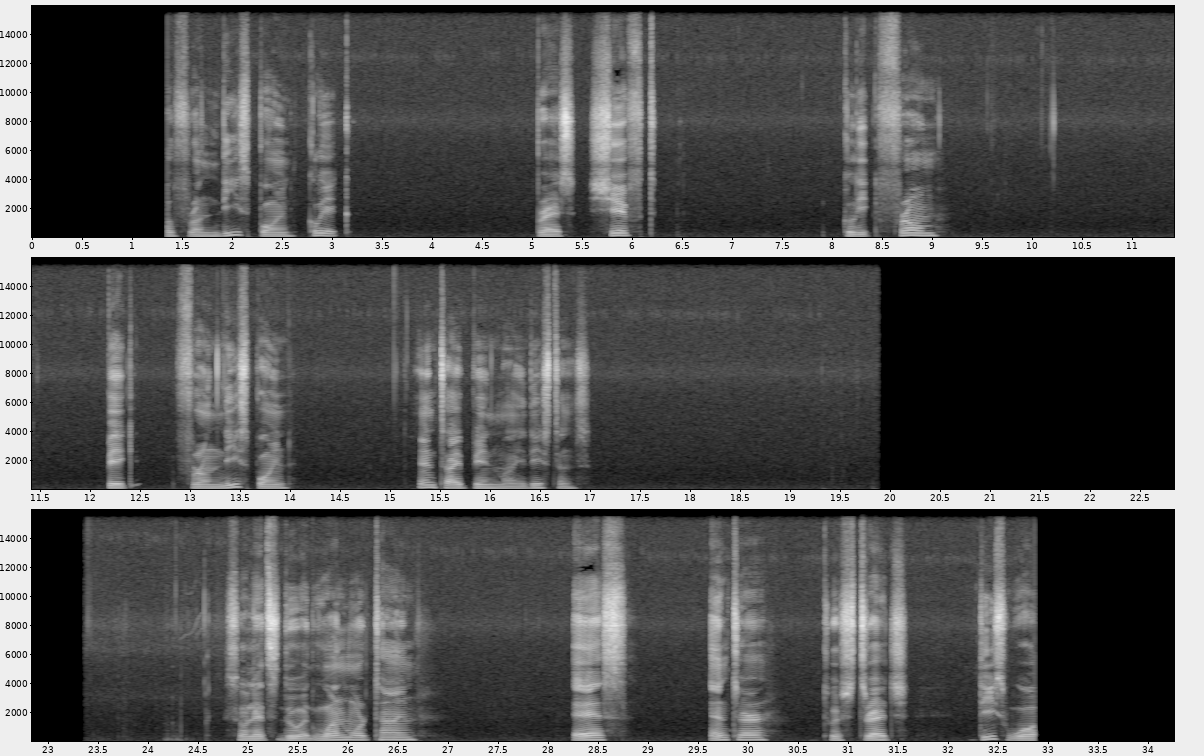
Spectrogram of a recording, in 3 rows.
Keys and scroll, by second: 0.0 space, 6.7 Escape, 18.9 KP_1, 19.1 KP_3, 19.4 KP_9, 20.0 KP_2, 21.3 Return, 25.0-25.9 typing, 30.4 s, 31.0 space.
